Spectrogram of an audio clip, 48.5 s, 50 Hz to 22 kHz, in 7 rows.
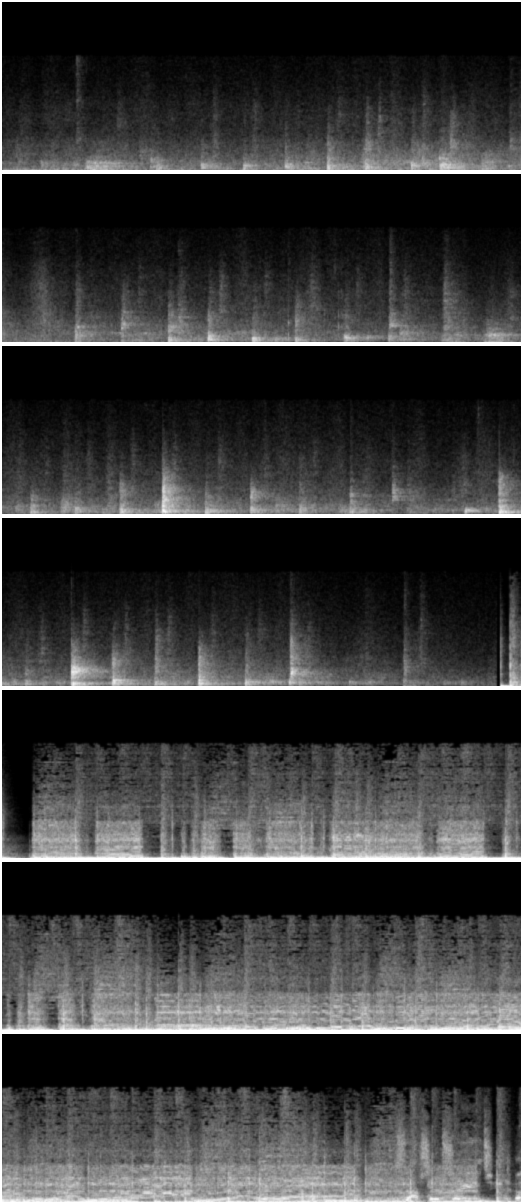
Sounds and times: Music: 27.4s - 48.4s.

